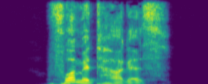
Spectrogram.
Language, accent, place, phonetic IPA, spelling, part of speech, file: German, Germany, Berlin, [ˈfoːɐ̯mɪˌtaːɡəs], Vormittages, noun, De-Vormittages.ogg
- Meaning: genitive singular of Vormittag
